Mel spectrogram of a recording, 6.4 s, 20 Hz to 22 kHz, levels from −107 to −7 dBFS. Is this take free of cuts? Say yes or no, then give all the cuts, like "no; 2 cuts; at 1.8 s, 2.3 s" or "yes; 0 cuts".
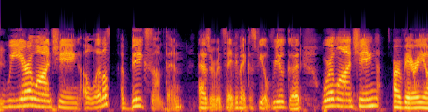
no; 2 cuts; at 1.6 s, 2.9 s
